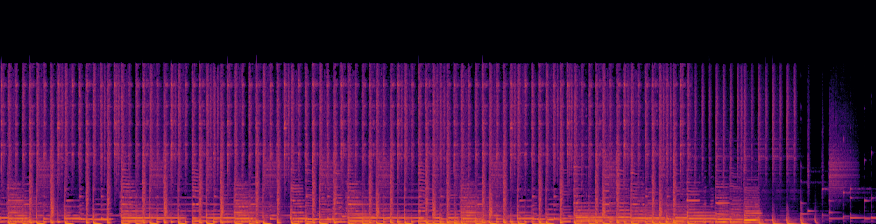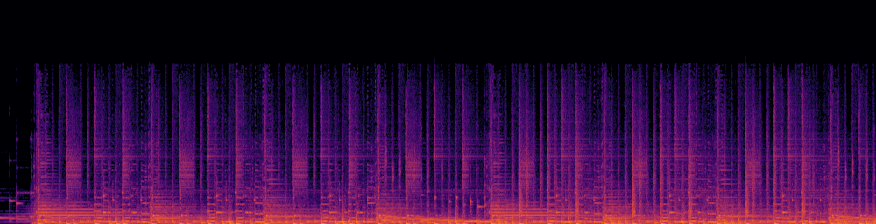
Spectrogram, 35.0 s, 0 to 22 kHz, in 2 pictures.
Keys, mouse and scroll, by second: 6.4 alt+click, 6.8 click, 9.5 alt+click, 10.1 click, 11.8 ctrl+alt+z, 13.1 b, 14.3 alt+click, 15.2-19.0 typing, 16.6 click, 19.7-20.1 click, 22.2 ctrl+d, 23.4-25.5 typing, 25.1 click, 26.0 click, 32.6 ctrl+e, 33.1 space, 33.3 right click, 33.5 click.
